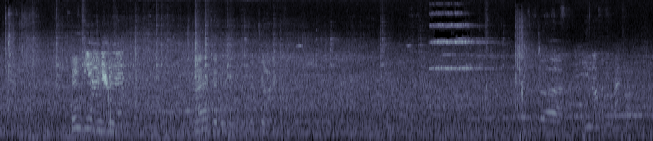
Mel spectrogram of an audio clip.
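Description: Scooters pass along the road.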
